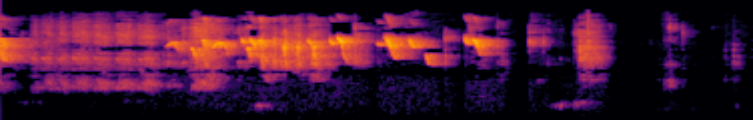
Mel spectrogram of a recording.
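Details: Chapinha carretilha song of a saffron finch: dense, high, buzzy chattering notes run together into a rapid rolling series, then break into a few separate chips that fade out.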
